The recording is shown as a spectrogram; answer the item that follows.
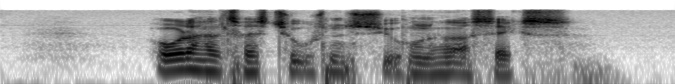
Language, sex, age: Danish, male, 32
